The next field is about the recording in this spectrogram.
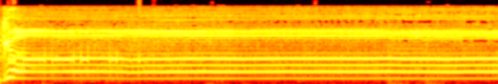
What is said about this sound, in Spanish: Suena el Morse en la hora Maldini porque hay gol en el Sadar. Gol de Osasuna, Alberto.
